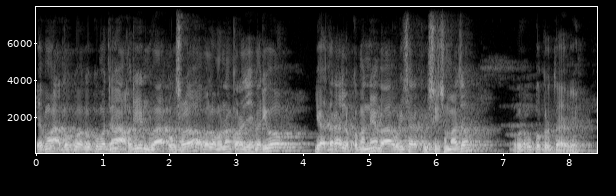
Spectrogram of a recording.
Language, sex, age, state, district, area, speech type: Odia, male, 60+, Odisha, Khordha, rural, spontaneous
